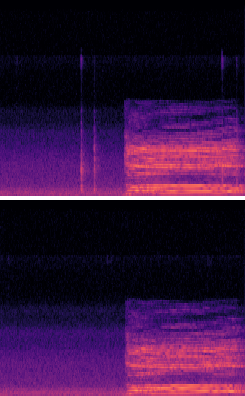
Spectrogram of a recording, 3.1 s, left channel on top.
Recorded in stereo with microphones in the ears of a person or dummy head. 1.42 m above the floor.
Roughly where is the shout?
Left.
